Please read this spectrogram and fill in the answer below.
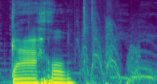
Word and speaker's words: carro: The word for car Carro, becomes cajo.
